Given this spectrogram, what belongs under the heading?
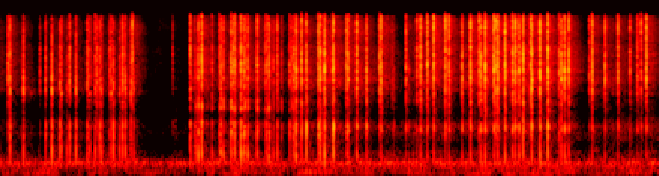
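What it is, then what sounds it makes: Metal biscuit tin. Long nails tap rapidly on the teal lid and then the side of a tall pink printed metal biscuit tin. The result is a quick stream of short, bright, clicky taps with almost no ring or low end, broken by a brief pause early on.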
